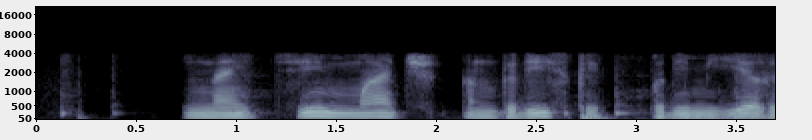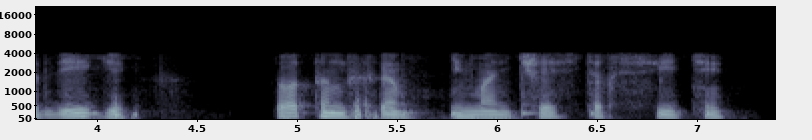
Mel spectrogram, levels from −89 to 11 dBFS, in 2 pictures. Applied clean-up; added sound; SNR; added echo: neural mask model RNNoise.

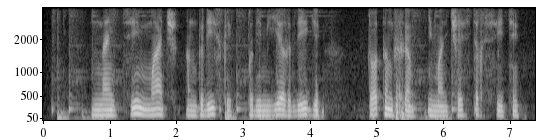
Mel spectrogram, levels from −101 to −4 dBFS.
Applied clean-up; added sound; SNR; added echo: none; Drum kit; 15 dB; none.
